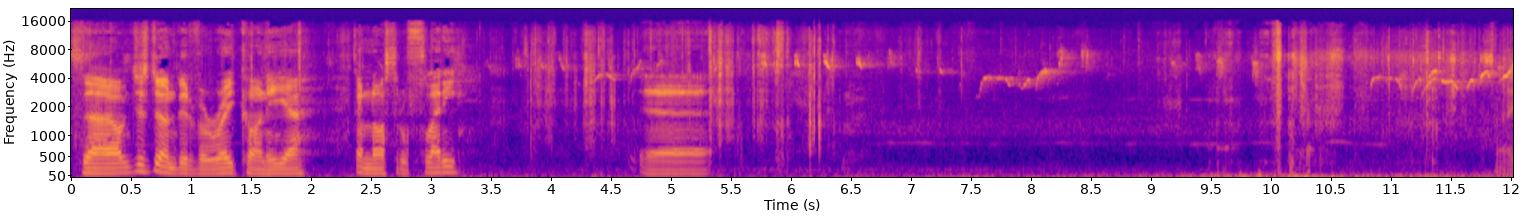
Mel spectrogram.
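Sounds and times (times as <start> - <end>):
small birds chirping: 0.0 - 12.0
handling clicks and rumble: 3.6 - 7.6.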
